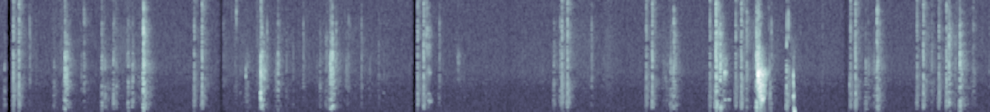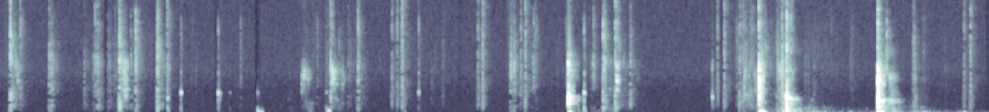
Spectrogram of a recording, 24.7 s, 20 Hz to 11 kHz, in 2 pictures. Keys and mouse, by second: 1.1 s, 3.2-6.8 middle drag, 6.8 click, 7.1-10.4 middle drag, 8.0 e, 9.2 f, 10.4 click, 10.5-19.2 middle drag, 10.6 e, 11.5 ctrl+click, 11.8 f, 12.3 Tab, 13.2 shift+d, 13.7 ctrl+a, 14.1 Tab, 16.5 ctrl+r, 18.5 shift+a, 19.2-24.3 shift+drag, 19.7 e, 21.4 s, 23.1 n, 24.3 middle click.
